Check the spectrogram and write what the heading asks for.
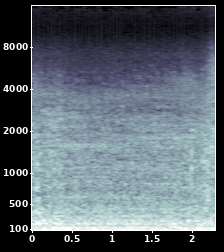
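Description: Faint steady background noise with a low hum and no distinct events.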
